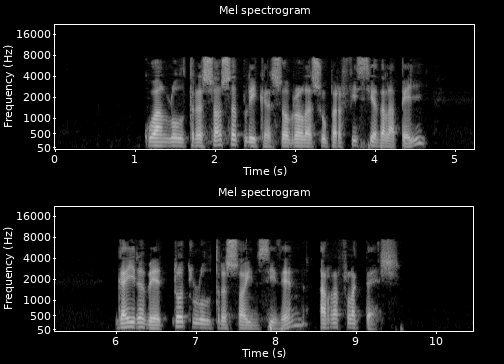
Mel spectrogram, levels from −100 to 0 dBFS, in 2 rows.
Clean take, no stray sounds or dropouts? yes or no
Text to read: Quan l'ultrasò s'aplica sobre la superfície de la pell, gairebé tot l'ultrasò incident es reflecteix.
yes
